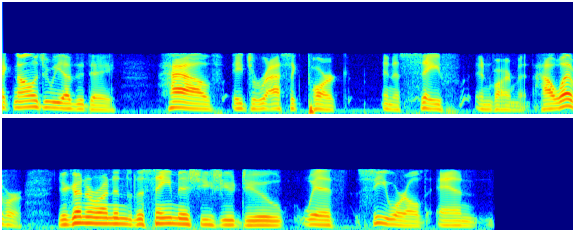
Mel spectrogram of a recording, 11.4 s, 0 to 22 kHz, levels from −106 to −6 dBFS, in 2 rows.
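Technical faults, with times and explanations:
No technical faults are audible: the speech sits in a telephone band, with nothing above about 3.8 kHz, as expected from G.711 mu-law coding at 64 kbps, and the level eases down in a smooth fade-out that begins around 10.5 s and ends at 10.64 s.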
